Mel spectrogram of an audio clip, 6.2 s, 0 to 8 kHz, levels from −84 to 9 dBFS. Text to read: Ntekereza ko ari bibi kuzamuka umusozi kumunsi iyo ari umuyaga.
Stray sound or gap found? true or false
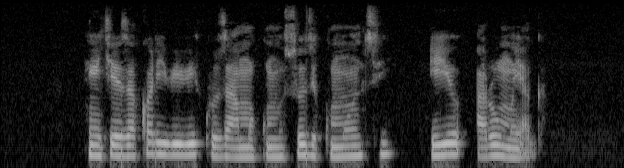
false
